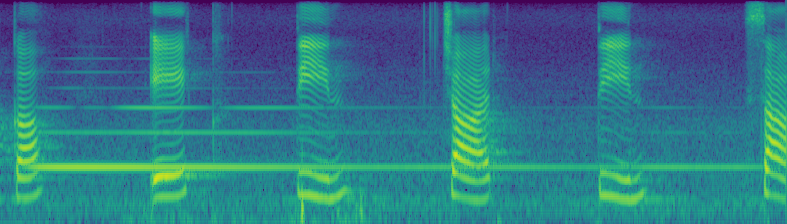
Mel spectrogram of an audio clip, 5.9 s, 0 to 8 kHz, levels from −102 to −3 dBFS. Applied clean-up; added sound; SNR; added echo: none; Wind instrument, woodwind instrument; 6 dB; none.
